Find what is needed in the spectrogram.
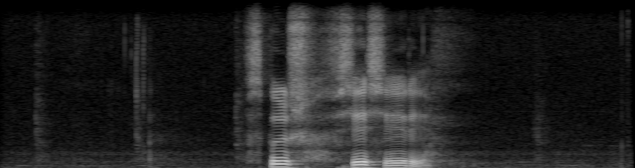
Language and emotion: Russian, sad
